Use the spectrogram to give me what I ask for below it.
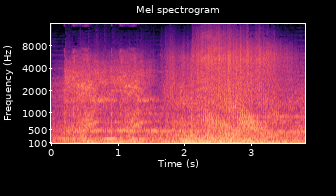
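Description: Enemy ship weapon fire strikes a spaceship's starboard shield in a loud, deep boom that rolls on as a sustained low rumble, swelling again partway through.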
